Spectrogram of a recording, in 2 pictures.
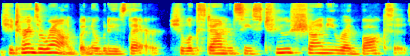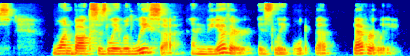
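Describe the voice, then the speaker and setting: A woman's voice: on the low side, fairly quick, creaky, a little mellow. A woman reading stage directions and scene headings as narrator at a screenplay table read.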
